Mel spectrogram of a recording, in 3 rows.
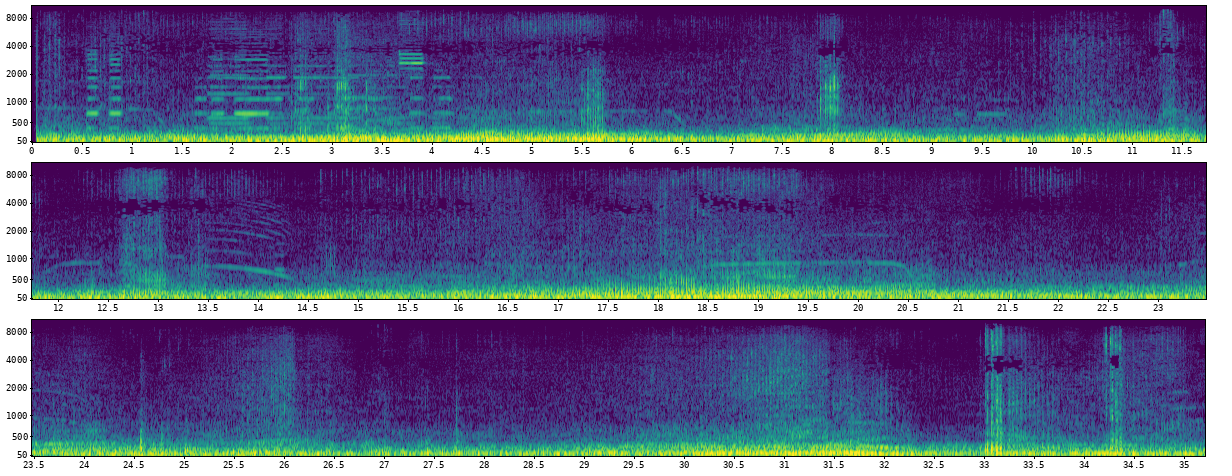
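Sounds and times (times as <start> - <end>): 
biker gang motorcycles driving by: 0.0 - 35.2
biker gang horns honking: 0.1 - 5.8, 9.0 - 10.5.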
